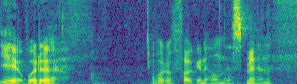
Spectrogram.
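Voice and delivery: choked-up voice catching with emotion. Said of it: "It's gonna be an emotional one".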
